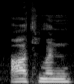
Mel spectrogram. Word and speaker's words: Atman: and the statement is Atman is Brahman. Atman is Brahman. The correct pronunciation really is Atma is Brahma.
